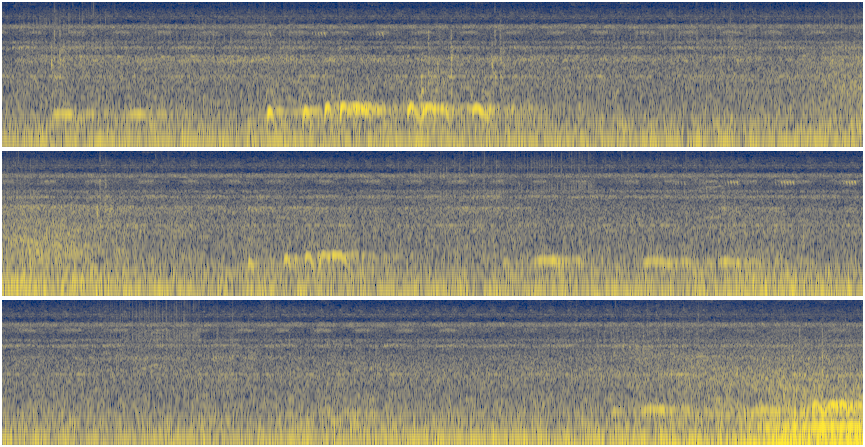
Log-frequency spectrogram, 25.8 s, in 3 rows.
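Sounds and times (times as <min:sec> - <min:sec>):
smuggler's den ambience: 0:00.0 - 0:25.8.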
